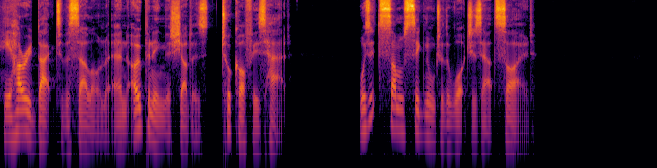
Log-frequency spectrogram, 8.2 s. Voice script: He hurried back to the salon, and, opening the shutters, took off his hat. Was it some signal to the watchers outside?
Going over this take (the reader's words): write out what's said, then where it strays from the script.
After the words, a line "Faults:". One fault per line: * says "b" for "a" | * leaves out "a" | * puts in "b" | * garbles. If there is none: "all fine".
He hurried back to the salon, and, opening the shutters, took off his hat. Was it some signal to the watchers outside?
Faults:
all fine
